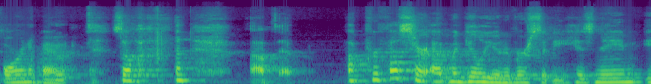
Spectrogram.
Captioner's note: chuckles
